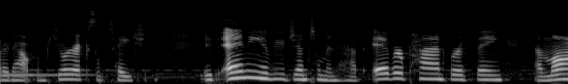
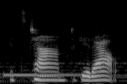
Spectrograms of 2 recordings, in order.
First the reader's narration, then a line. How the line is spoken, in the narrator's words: I said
